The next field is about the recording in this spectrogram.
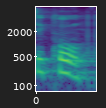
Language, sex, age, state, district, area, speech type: Punjabi, female, 60+, Punjab, Mohali, urban, read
